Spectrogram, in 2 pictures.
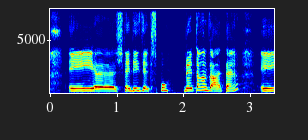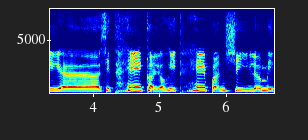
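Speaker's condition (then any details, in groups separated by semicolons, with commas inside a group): Profound deafness with cochlear implant, congenital; born 100% deaf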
